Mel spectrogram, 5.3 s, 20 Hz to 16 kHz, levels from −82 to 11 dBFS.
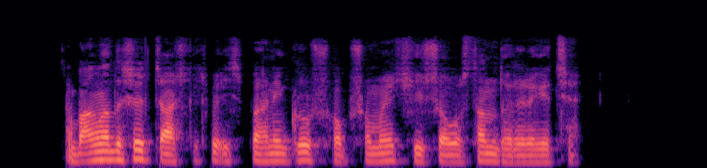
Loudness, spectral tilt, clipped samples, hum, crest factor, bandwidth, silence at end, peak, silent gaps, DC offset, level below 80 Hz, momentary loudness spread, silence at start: -18 LUFS; -6.5 dB/octave; under 0.1%; none; 18 dB; 8 kHz; 1 s; -2 dBFS; none; under 0.1%; -60 dBFS; 11 LU; 0.5 s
